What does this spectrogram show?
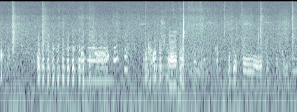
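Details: Hens and roosters clucking: rapid runs of harmonic clucks, a drawn-out wavering squawk near the middle and later quavering clucks, with several chickens overlapping against a hissy background.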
